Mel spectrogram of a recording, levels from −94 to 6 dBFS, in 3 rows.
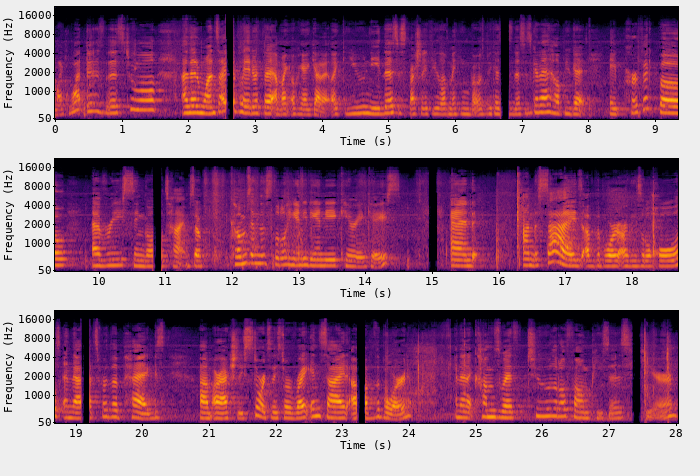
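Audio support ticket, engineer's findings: Gap at a join of encoded pieces at 2.55, 6.67, 10.81, 14.94, 19.07, 23.21, 27.34 s, about every 4 s. 0.12 to 0.13 s gaps with smeared edges. Separately encoded segments were concatenated untrimmed, leaving encoder delay and last-frame padding.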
